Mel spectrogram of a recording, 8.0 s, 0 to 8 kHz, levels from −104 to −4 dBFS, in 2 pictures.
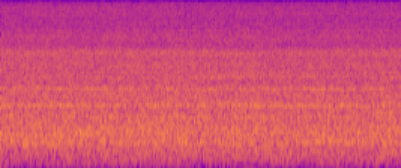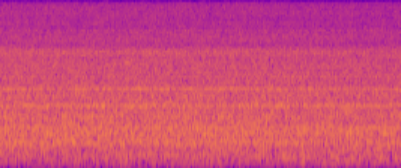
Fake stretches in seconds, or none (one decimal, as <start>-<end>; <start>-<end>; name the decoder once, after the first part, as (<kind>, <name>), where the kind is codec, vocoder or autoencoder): none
